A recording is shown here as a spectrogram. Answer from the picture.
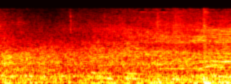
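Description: Street ambience: steady traffic noise from passing cars, an even rumble and hiss.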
